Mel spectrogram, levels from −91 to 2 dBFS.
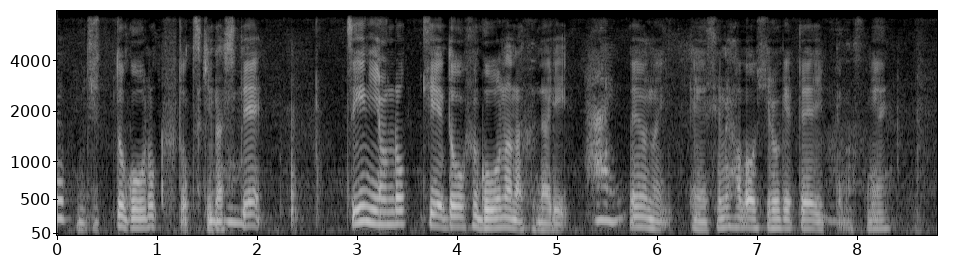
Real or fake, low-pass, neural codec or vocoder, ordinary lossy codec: fake; 7.2 kHz; codec, 44.1 kHz, 3.4 kbps, Pupu-Codec; none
